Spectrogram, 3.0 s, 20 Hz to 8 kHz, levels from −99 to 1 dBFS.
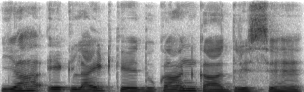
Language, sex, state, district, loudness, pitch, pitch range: Hindi, male, Jharkhand, Garhwa, -13 LUFS, 140 Hz, 130-155 Hz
